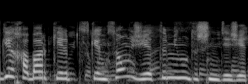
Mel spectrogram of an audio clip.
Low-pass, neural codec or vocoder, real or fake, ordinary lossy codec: none; none; real; none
